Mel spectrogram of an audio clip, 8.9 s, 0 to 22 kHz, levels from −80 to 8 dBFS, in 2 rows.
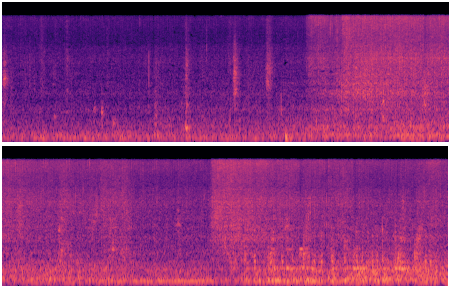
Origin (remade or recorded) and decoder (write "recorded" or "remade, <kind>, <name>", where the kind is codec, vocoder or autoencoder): remade, vocoder, BigVGAN v2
